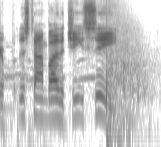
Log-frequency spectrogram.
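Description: Muskets fire in a volley.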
